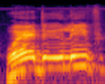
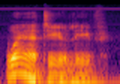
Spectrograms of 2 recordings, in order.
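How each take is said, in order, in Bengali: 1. শেষে স্বর ওঠে। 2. শেষে স্বর নামে। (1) "আমরা যেন এভাবে না বলি" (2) "আমরা যেন বলি"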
